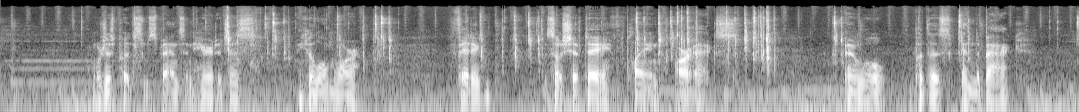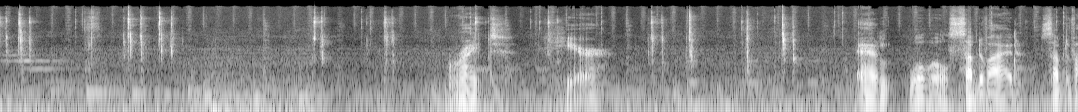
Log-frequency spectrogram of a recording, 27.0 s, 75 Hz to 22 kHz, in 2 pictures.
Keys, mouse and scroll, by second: 0.9 click, 1.7 g, 2.4 click, 2.7 scroll, 2.8 scroll down 1, 3.4 alt+z, 3.7 middle click, 4.0 scroll down 1, 4.3 shift+middle click, 4.5 middle click, 4.7 alt+scroll down 1, 4.8 alt+a, 4.9 middle click, 6.0 shift+middle click, 6.6 shift+a, 7.3 click, 8.0-10.4 typing, 8.5 Return, 11.4 click, 11.8 typing, 13.1 click, 14.4 click, 15.0 KP_1, 15.4 KP_3, 17.4 g, 17.9 click, 18.3 s, 19.2 click, 19.4 g, 20.1 click, 20.3 s, 20.8 click, 21.6 s, 22.6 shift+click, 22.9 middle click, 23.2 Tab, 23.8 right click, 25.3 click, 25.7 right click, 26.3 click, 26.7 right click.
